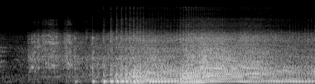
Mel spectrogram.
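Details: Suzuki 115cc motorcycle being troubleshot for no-start: after a second of silence engine catches and settles into steady, even run with no misfire; clean, healthy start.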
